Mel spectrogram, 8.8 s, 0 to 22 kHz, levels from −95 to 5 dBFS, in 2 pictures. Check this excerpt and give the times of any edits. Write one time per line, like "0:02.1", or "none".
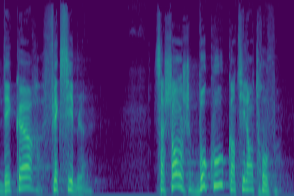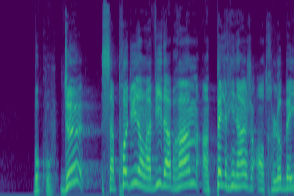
0:05.3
